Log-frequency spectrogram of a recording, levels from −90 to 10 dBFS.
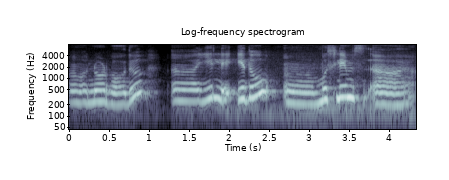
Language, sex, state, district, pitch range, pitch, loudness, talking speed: Kannada, female, Karnataka, Raichur, 220-310 Hz, 250 Hz, -15 LUFS, 125 wpm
